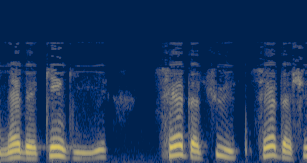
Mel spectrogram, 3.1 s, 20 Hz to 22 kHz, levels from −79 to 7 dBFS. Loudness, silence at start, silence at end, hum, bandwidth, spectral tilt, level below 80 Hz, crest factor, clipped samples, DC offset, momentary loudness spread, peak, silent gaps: -16 LUFS; 0 s; 0 s; none; 7.8 kHz; -5.5 dB/octave; -60 dBFS; 14 dB; under 0.1%; under 0.1%; 11 LU; -2 dBFS; none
